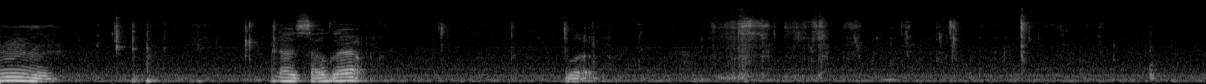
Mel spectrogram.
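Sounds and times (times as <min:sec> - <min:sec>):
person chewing food: 0:06.3 - 0:11.6.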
